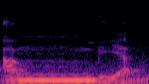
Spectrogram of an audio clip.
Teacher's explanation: Iqlab ada dengung, cuma dia pergi dengung tak macam wajibul gunah 100% pergi dengung. 100% dengung means you close your mouth totally 100% shut.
